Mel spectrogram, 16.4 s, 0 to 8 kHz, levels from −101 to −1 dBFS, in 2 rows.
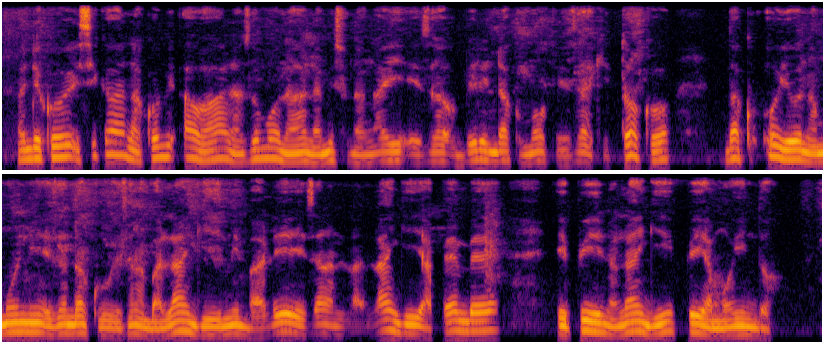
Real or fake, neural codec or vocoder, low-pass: real; none; 7.2 kHz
